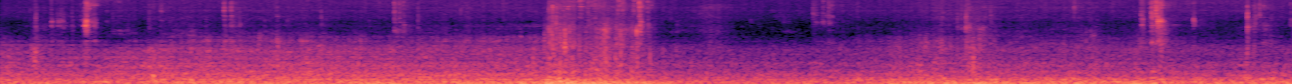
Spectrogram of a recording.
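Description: Low, steady rumble of road noise heard inside a moving car's cabin, with a brief knock about three seconds in.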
